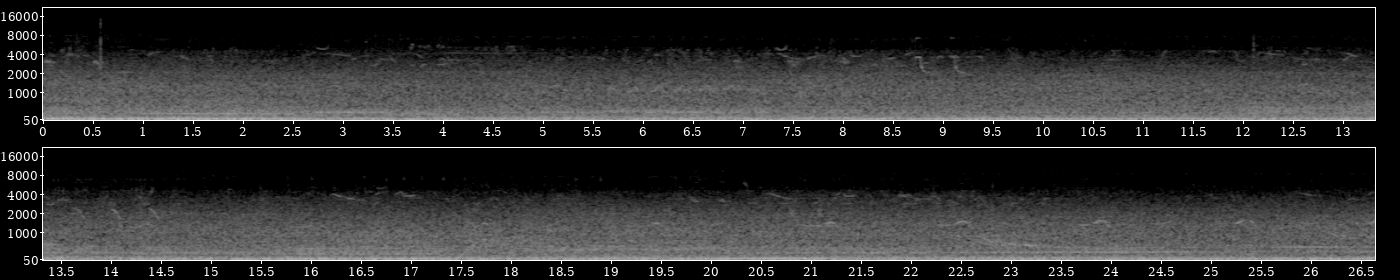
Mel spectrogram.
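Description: Open-air rural ambience: a steady low rumble of distant engines, with faint humming tones that come and go and a few thin, high chirps.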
